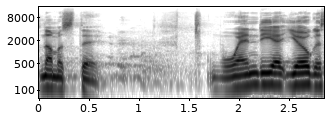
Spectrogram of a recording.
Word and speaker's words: namaste: tea foreign t Y and then I say namaste it's pronounced namaste Wendy at yoga says Namaste I don't know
